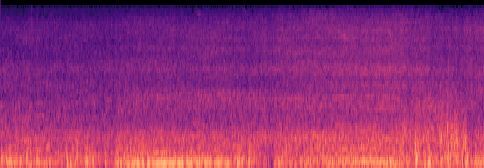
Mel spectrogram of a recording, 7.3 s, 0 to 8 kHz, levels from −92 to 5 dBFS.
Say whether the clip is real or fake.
real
